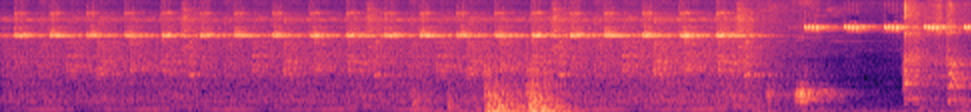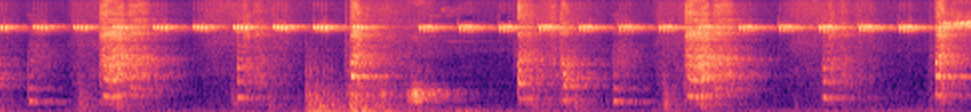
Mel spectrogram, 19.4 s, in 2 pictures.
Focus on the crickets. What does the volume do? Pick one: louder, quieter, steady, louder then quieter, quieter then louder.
louder.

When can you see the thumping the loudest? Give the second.
5 s.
